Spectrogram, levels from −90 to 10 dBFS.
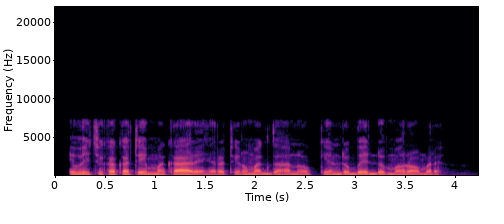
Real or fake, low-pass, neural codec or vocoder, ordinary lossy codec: fake; 7.2 kHz; codec, 16 kHz, 16 kbps, FunCodec, trained on LibriTTS, 50 frames a second; none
